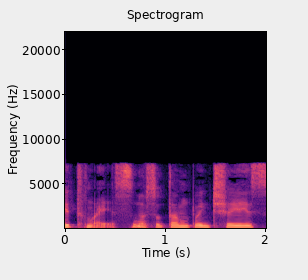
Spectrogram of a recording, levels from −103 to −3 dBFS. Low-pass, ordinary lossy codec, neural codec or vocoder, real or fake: 7.2 kHz; MP3, 48 kbps; codec, 16 kHz, 1 kbps, FunCodec, trained on Chinese and English, 50 frames a second; fake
